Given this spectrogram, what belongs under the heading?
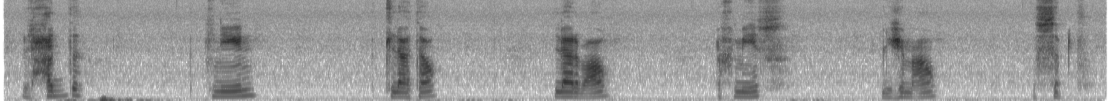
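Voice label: days, arabic, Algerian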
